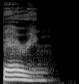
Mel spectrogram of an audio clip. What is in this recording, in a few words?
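"bearing", American English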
